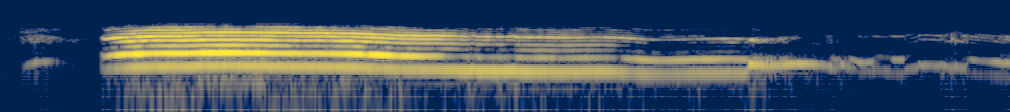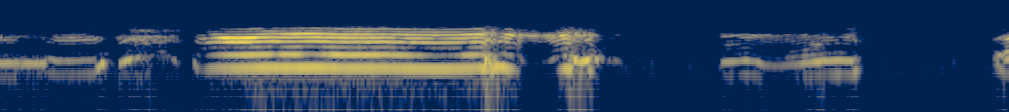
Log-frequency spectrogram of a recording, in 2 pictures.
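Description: Sustained, tonal wailing cries from a young child, broken by whimpers and catching breaths; ordinary crying.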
